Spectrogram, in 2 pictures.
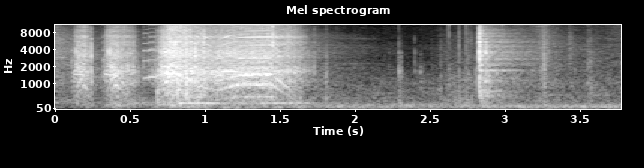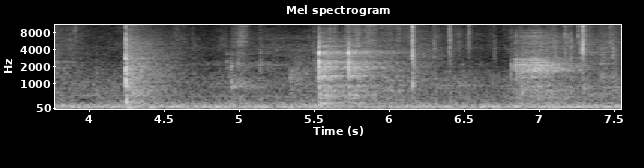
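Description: A power tool with a socket spins out a bolt from a frame bracket on an Arctic Cat 300 ATV. It sounds in one sharp, close burst, followed by fainter clicks and a few short whirs.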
